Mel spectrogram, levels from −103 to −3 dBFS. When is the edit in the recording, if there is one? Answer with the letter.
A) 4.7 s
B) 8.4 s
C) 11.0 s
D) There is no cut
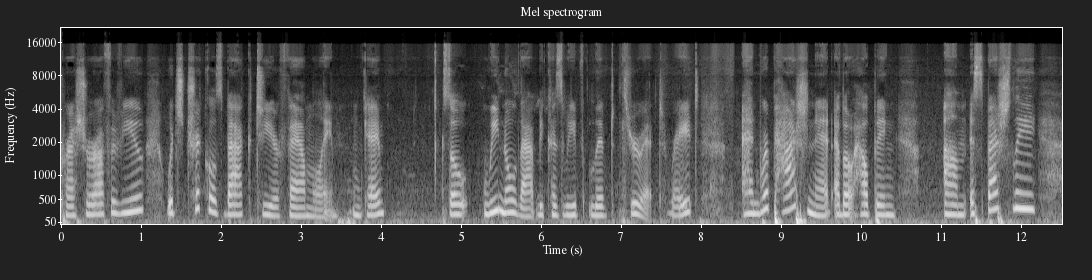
B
